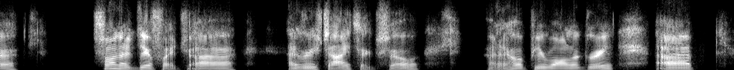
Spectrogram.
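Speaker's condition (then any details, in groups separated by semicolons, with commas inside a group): Spinal muscular atrophy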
